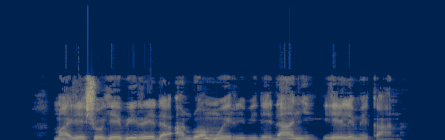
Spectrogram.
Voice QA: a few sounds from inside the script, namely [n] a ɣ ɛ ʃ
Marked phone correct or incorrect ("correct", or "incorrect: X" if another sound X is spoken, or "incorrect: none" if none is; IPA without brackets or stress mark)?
incorrect: m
